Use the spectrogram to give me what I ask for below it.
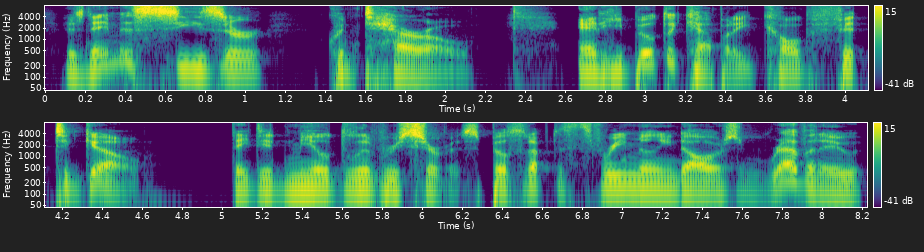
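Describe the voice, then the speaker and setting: A man hosting a business podcast, reading a steady introduction and then asking the guest short questions. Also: mid-range voice. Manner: steady, clear delivery in intro, short prompts in interview. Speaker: podcast host.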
